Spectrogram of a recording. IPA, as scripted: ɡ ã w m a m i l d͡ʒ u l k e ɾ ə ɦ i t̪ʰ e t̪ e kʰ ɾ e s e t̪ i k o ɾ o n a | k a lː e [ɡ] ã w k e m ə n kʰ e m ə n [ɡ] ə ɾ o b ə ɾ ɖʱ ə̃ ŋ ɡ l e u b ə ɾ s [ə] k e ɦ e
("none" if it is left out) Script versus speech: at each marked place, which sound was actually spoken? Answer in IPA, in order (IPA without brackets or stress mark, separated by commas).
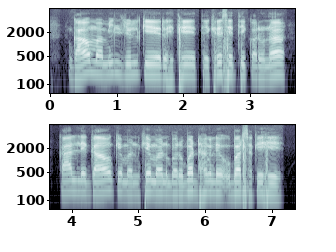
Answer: ɡ, b, ə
